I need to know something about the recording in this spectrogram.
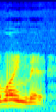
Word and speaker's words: Windmill: And in the city itself, being really a seafaring city, you still have an area in Limerick called, pronounced as the Wine Mill.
